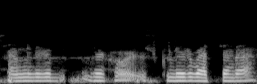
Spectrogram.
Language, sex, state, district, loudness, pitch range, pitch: Bengali, male, West Bengal, Malda, -18 LUFS, 165-170 Hz, 170 Hz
